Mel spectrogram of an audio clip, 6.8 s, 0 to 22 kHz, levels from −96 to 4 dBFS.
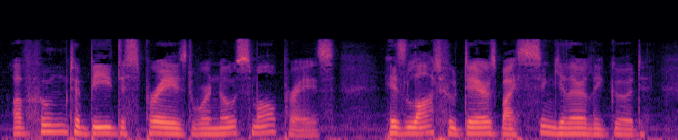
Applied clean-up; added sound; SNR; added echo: none; none; none; none.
